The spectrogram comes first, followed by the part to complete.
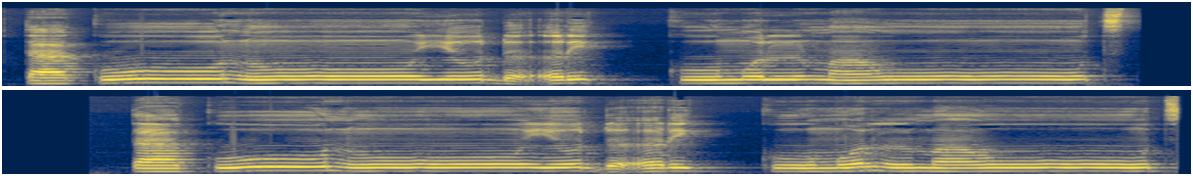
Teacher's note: bertemu dua huruf yang sama maka k ini sudah sempurna masuknya ke huruf k yang kedua kita baca takunu yudrikumul maut takunu yudrikkumul maut k sudah sempurna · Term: Idam mutamasilin, idgham mutamathilain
